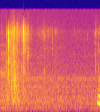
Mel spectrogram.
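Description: Brief soft crinkling of a plastic vitamin sample packet during the first half second as a gummy is taken out, then low room tone.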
